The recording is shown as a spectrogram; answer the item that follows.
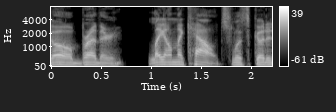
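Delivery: sarcastic, mocking delivery. Speaker retells answering a man asking what it says about him, retelling own sarcastic remark. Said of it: "I got sarcastic and was like".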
